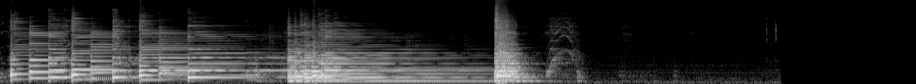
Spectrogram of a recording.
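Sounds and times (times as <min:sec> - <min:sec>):
1919 Orpheum Style 1 banjo guitar natural: 0:00.0 - 0:07.2.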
